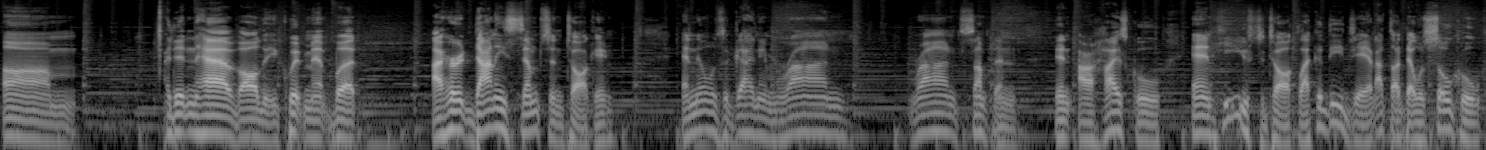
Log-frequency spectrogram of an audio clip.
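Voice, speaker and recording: Male radio host, very low voice, chatty and laid-back, faint music underneath. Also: animated, a little slow, a bit bright. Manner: chatty, laughs often, colloquial. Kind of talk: casual live radio talk.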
